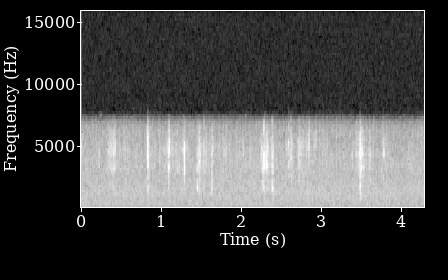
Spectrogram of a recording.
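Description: Near silence: a steady faint hiss with soft, irregular light ticks and patters scattered through it.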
